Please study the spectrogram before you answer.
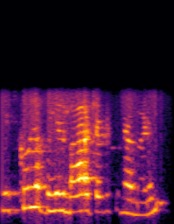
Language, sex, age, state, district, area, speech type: Telugu, female, 30-45, Andhra Pradesh, Kadapa, rural, conversation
